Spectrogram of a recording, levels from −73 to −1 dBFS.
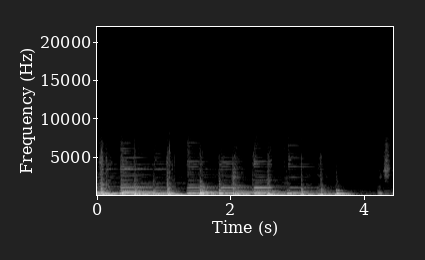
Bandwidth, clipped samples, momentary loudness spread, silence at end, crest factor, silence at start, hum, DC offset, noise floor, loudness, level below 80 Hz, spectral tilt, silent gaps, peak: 7.4 kHz; under 0.1%; 8 LU; 0.05 s; 18 dB; 0 s; none; under 0.1%; -49 dBFS; -29 LUFS; -40 dBFS; -9 dB/octave; none; -10 dBFS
